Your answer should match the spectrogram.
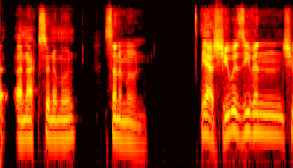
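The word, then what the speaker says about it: Ankhesenamun: Anuk-San-Amun? Anuk-Sun-Amun.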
